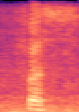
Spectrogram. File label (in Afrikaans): "vis", Afrikaans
